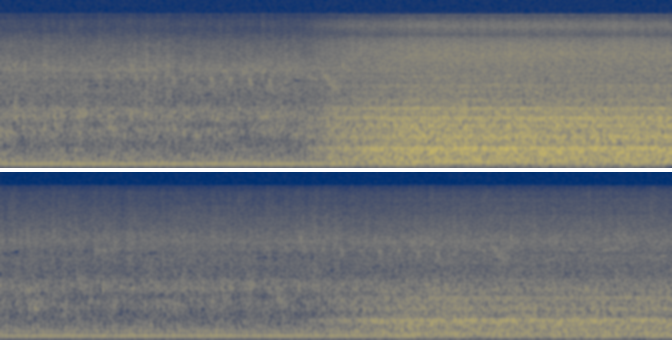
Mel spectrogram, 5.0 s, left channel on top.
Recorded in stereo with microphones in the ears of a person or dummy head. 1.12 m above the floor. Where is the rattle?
65° left (ahead or behind), 1.2 m.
